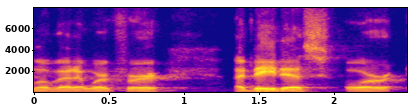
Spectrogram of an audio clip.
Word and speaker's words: Adidas: I work for Adidas, or Adidas if you're in Australia. They pronounce it a little differently.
